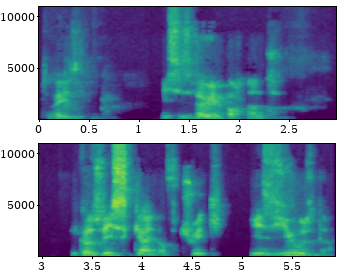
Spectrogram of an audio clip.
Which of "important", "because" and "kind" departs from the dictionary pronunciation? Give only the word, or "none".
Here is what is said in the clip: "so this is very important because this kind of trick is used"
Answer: none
